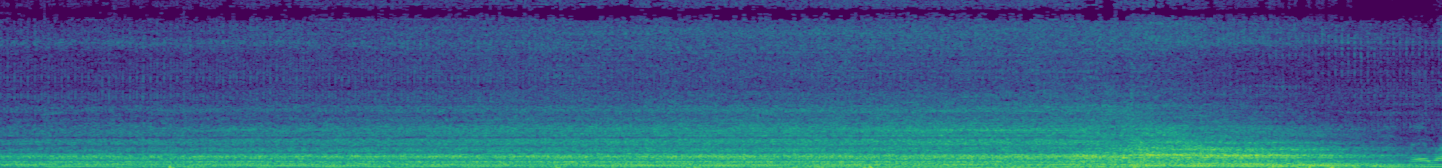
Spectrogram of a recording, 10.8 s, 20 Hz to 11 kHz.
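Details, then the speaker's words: LG WP-1650ROT washing machine after repair of a spin tub that banged loudly and would not spin; empty spin tub test whirs up to a steady tone with no banging or wobble; spin now smooth and stable. "ไม่แกว่งแล้วนะครับค่อนข้างมั่นคงเลยครับ"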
